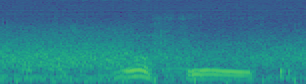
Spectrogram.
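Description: Two drawn-out vocal calls, a short rising-and-falling one about a second in and a longer held one just after, over faint background voices.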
